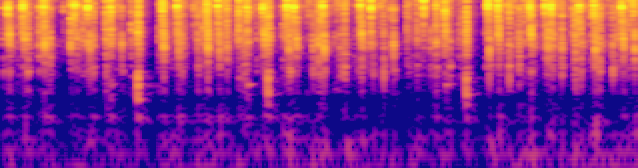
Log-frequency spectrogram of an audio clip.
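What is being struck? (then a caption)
Plastic mechanical keyboard. Fingertips with short nails type rapidly on a full-size black plastic mechanical keyboard with RGB backlit keycaps, clicky blue switches and hollow key housings. About eighteen sharp, bright clicks and clacks follow one another in a steady stream, each dying out almost instantly, with very little low end.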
